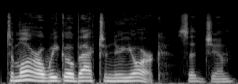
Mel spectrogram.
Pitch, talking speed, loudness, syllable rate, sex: 155 Hz, 250 wpm, -15 LUFS, 5.0 syllables/s, female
